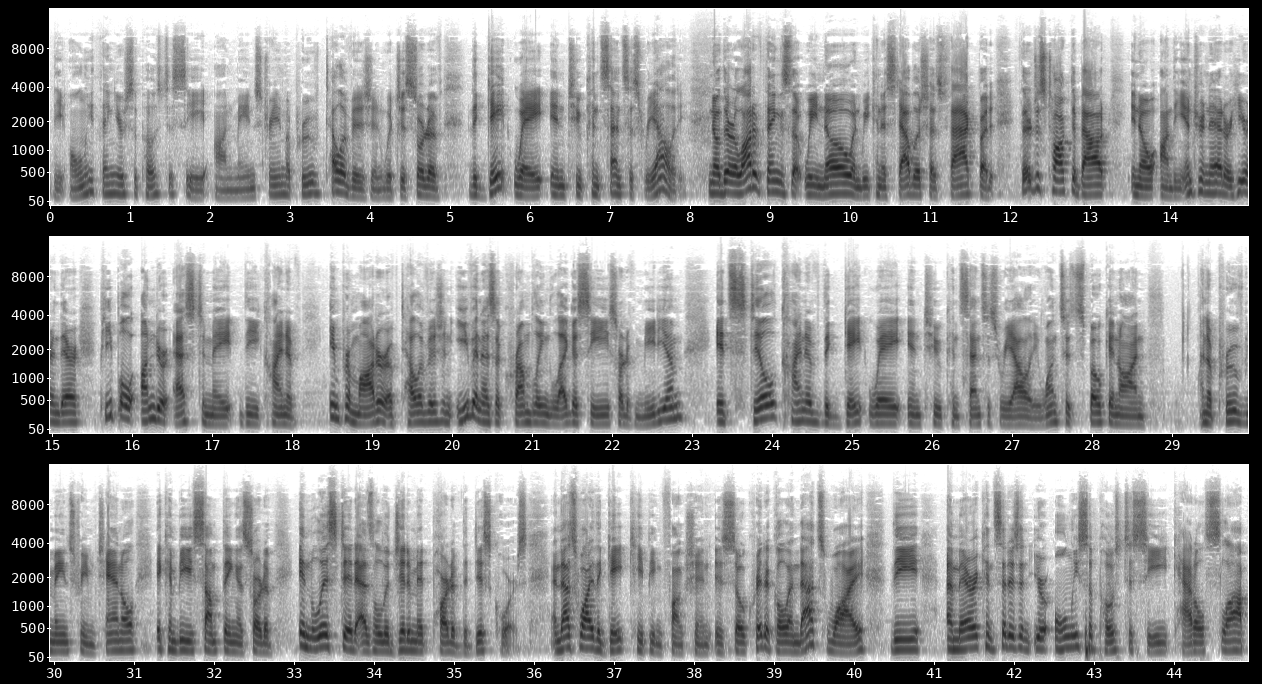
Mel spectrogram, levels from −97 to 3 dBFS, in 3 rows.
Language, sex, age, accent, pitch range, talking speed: English, male, 30-49, American, 125-155 Hz, 160 wpm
